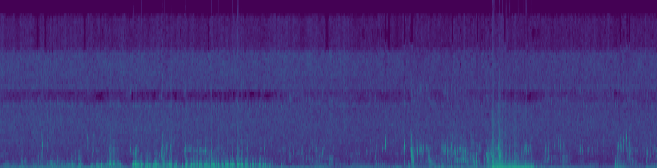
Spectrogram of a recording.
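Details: Insane non-stop stomach growling, uploader suspects extreme diarrhea: continuous loud, low gurgling and rumbling with bubbly surges and brief pauses throughout, prominent borborygmi.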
